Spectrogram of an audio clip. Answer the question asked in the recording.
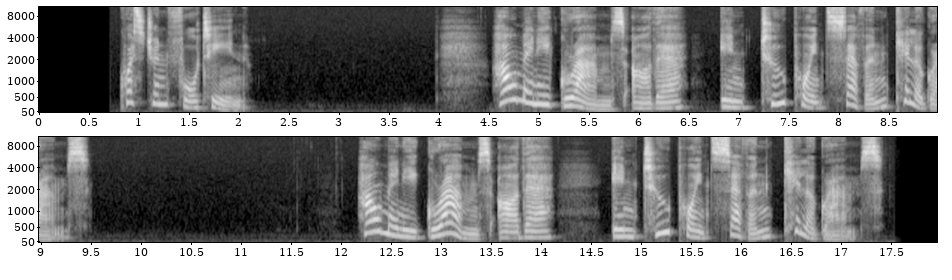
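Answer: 2700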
